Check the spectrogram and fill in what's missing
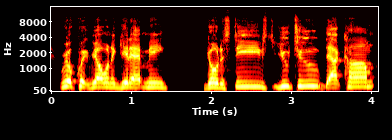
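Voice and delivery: normal talking voice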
